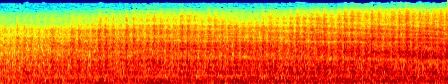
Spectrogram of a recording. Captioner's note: train whirs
